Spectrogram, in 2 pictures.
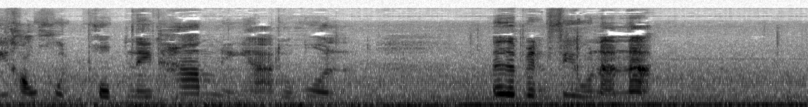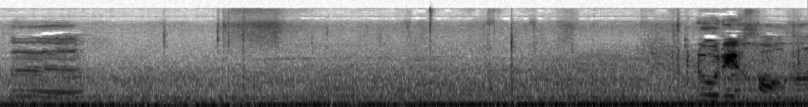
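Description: A young woman talks casually and close up.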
